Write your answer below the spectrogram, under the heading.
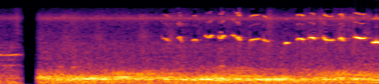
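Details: After a short break and a steady low hum, a blue flycatcher starts its loud song: quick whistled notes that rise and fall, growing stronger toward the end.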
